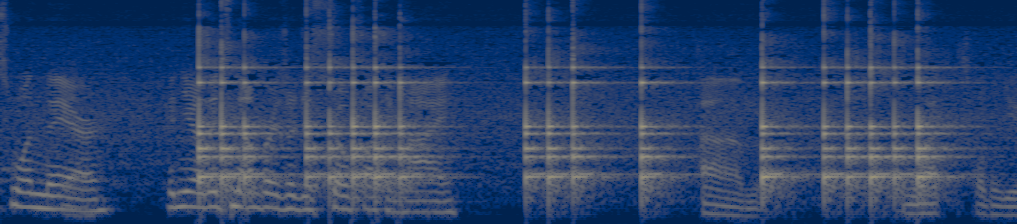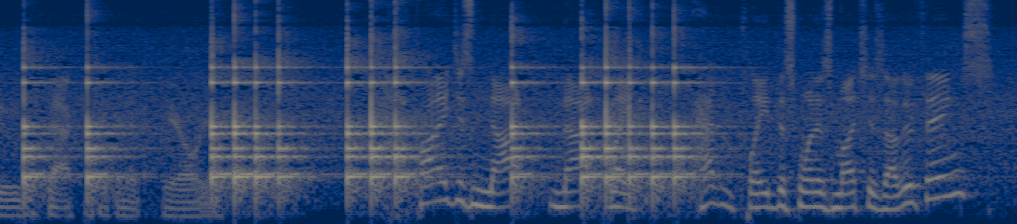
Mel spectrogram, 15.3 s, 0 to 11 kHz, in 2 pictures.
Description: Tap code, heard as taps on a metal pipe, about 6 knocks a second, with room echo and speech in English. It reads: PLEASE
